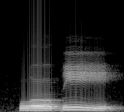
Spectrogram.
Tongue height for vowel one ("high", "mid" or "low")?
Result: mid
